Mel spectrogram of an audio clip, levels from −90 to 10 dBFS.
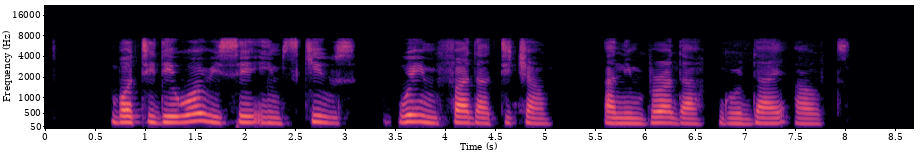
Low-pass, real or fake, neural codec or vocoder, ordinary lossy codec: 7.2 kHz; fake; vocoder, 44.1 kHz, 80 mel bands, Vocos; none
